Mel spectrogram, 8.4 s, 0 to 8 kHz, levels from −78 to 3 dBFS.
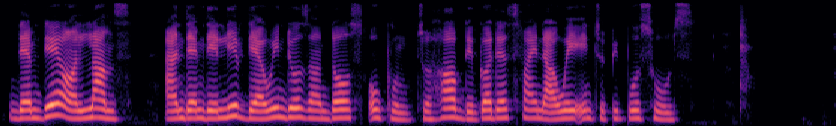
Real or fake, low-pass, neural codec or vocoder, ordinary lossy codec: fake; 7.2 kHz; codec, 16 kHz, 2 kbps, FunCodec, trained on LibriTTS, 25 frames a second; none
